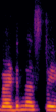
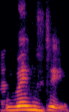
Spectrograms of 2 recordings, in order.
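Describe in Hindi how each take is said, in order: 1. यह तीन शब्दांशों में बोला जाता है, Wed-nes-day। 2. यह दो शब्दांशों में बोला जाता है, Wens-day। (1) "वेडनेसडे नहीं होता गाइस" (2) "इट इज वेंसडे"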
